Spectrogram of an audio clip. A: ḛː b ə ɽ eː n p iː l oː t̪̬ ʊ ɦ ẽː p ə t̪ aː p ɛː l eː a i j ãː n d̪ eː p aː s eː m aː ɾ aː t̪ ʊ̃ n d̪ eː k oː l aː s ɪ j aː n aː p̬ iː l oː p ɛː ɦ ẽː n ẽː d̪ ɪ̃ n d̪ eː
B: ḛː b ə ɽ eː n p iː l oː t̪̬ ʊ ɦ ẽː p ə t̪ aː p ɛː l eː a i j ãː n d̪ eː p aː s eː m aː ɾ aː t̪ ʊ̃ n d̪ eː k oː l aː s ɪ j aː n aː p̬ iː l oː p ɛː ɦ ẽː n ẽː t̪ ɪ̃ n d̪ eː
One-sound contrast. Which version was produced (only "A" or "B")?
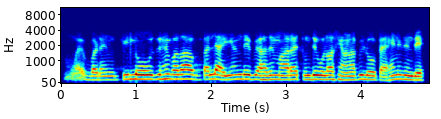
A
